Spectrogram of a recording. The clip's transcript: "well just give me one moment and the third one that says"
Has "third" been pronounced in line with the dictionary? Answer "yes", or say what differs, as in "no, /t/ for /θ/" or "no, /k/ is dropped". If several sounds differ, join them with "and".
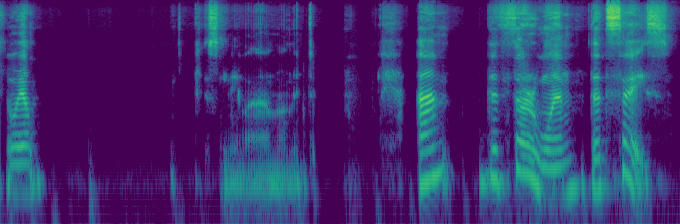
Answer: yes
